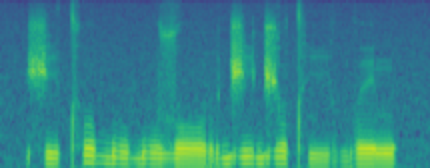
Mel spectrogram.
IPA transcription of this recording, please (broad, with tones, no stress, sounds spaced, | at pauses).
ʃ i˨ tʰ ʊ˦ ɓ u˨ ɓ u˨ z oː˨ r d͡ʒ i˦ d͡ʒ ʊ˦ tʰ iː˨ ɡʷ e˦ n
